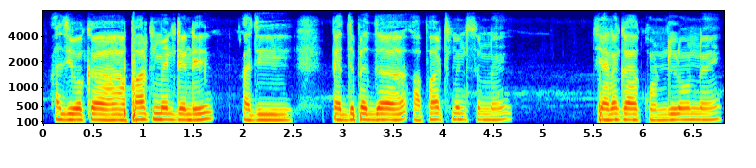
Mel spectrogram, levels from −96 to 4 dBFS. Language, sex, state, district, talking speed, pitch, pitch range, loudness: Telugu, male, Andhra Pradesh, Srikakulam, 90 wpm, 150 Hz, 145-155 Hz, -18 LUFS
